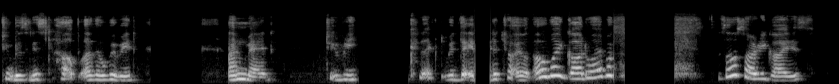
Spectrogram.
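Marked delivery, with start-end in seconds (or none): 5.3-8.2 overcome and choking up, voice pitched up. Presenting a coaching business to the audience, the speaker suddenly turns emotional. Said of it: "I was expecting to be so emotional".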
